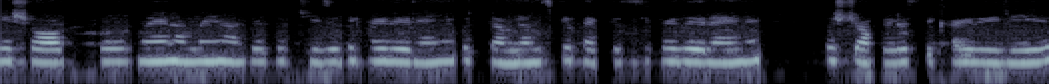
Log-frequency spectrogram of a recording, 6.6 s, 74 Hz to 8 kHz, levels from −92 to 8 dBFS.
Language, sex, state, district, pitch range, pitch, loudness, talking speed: Hindi, female, Jharkhand, Sahebganj, 250-265 Hz, 260 Hz, -32 LUFS, 240 wpm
